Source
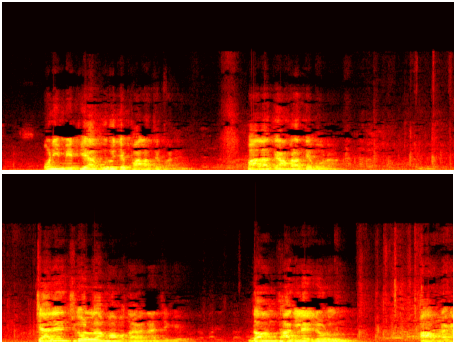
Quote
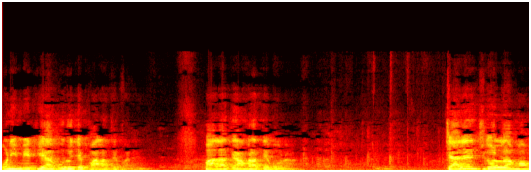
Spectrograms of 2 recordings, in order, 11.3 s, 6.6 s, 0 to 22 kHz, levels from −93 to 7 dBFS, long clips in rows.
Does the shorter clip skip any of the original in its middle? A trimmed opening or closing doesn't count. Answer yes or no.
no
